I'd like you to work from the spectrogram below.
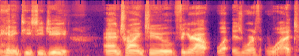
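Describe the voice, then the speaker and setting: Fairly even intonation in a man's medium-pitched voice. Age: 40s. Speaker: live streamer. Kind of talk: casual chat. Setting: outdoors. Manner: loud.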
